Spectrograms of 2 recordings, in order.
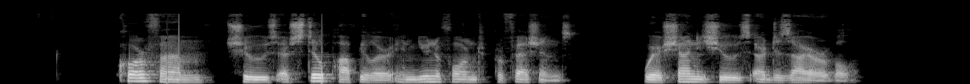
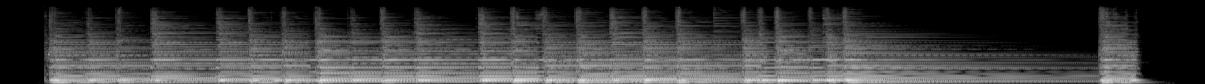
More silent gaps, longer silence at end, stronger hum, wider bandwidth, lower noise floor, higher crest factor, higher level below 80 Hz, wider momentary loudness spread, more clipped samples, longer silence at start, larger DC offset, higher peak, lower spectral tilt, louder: neither; first, 1.15 s vs 0.6 s; second, none vs 50 Hz at -35 dBFS; second, 11.5 kHz vs 15 kHz; first, under -90 dBFS vs -61 dBFS; about the same, 18 dB vs 16 dB; about the same, -56 dBFS vs -58 dBFS; second, 11 LU vs 16 LU; neither; first, 1.2 s vs 0.45 s; neither; about the same, 0 dBFS vs -2 dBFS; second, -5.5 dB/octave vs -7 dB/octave; about the same, -17 LUFS vs -17 LUFS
